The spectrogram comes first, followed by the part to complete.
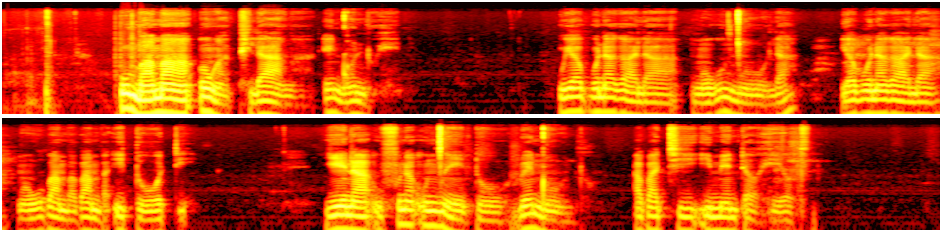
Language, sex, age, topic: North Ndebele, male, 50+, health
